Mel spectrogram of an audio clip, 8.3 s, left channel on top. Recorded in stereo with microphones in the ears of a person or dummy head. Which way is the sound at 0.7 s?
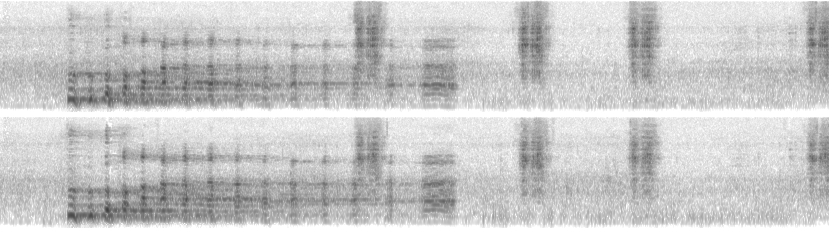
20° right (ahead or behind).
